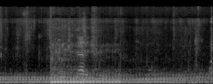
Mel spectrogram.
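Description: An engine running, loudest for about a second and a half from about a second in, then easing off; a voice is heard briefly over it.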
